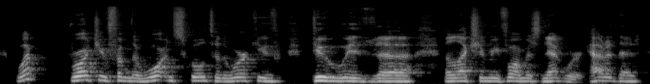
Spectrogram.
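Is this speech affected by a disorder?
No.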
